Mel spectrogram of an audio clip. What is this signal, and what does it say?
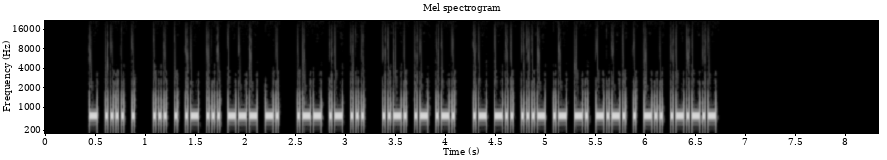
Morse code, heard as a keyed tone, about 44 wpm, 700 Hz. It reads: THE SEASON WAS FAR ADVANCED.
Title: Sentences from Top 1400 Words 45wpm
